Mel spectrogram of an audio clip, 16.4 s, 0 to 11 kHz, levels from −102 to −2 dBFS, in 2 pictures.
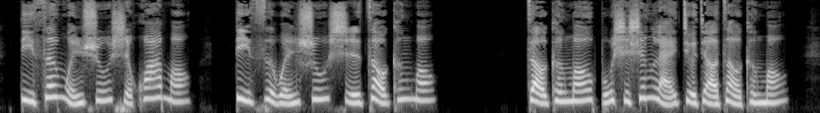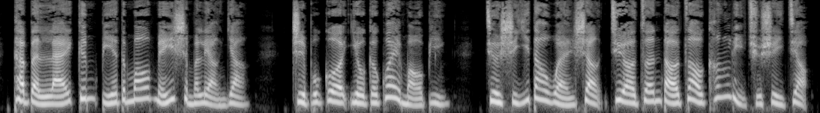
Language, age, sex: Chinese, 20-39, female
